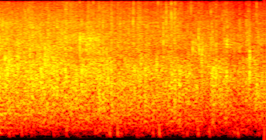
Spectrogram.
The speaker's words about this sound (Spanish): Dele palmas al Señor y de gracias por los anfitriones.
